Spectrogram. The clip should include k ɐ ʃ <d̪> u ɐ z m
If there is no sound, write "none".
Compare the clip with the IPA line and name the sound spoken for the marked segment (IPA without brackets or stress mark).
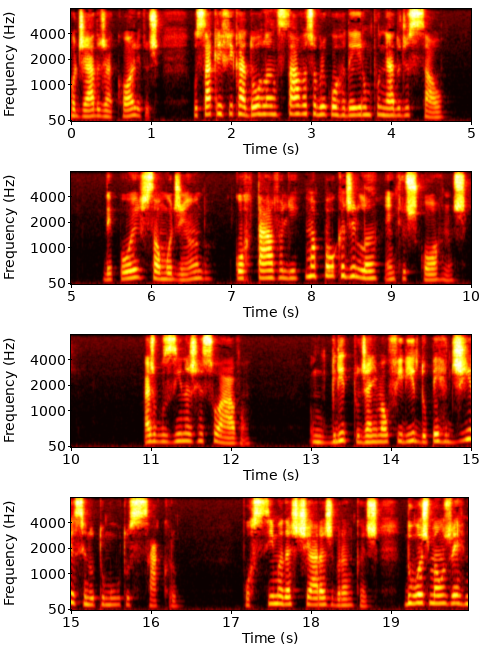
d̪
